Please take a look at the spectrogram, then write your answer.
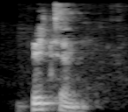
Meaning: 1. Several bird species in the Botaurinae subfamily of the heron family Ardeidae 2. The liquor remaining after halite (common salt) has been harvested from saline water (brine)
- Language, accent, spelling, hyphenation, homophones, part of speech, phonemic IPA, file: English, Southern England, bittern, bit‧tern, Bitterne, noun, /ˈbɪtən/, LL-Q1860 (eng)-bittern.wav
